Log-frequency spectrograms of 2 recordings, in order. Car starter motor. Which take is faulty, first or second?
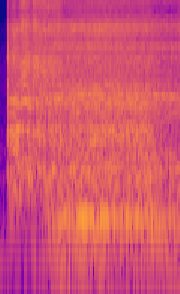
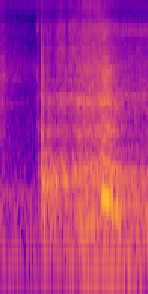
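second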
